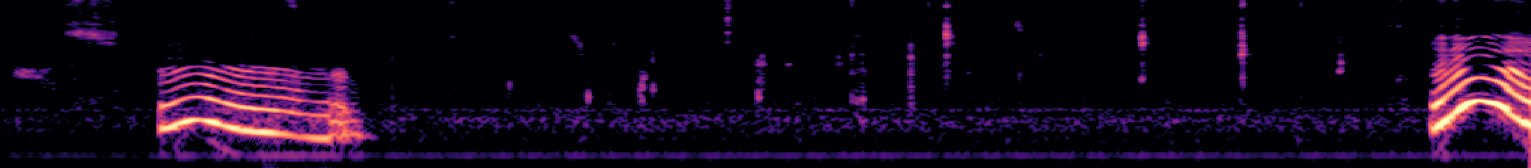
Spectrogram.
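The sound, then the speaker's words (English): Close-up chewing of food, including anchovies, with the microphone moved close, a steady run of soft, irregular crunchy clicks and smacks, framed by brief voiced murmurs at the start and end. “Don't know if you can hear me chewing.”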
